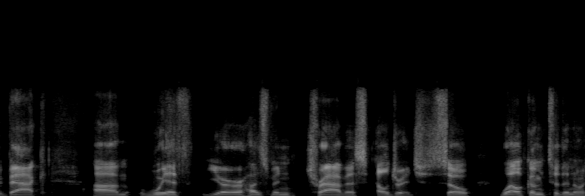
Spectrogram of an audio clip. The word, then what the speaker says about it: Eldridge: You asked him how to pronounce it. Eldridge.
